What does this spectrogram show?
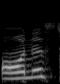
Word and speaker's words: honest: horner instead of that h is silent over here you start with the vowel sound in this case we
